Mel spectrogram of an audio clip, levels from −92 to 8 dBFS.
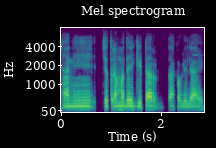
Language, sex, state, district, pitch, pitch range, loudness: Marathi, male, Maharashtra, Pune, 110 Hz, 105-110 Hz, -17 LUFS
